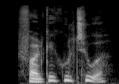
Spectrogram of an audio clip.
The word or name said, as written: folkekultur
